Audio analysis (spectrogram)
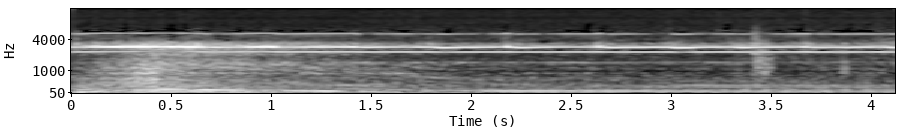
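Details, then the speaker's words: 2003 Audi Allroad 2.7T, cold start in early morning: thin, steady high whine under the idle that doesn't change with rpm, lasting about two minutes then stopping, fine rest of day; source not yet identified. "all right listen to this crazy sound the hell is that sound give it a second you know how it doesn't change with uh rpm"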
